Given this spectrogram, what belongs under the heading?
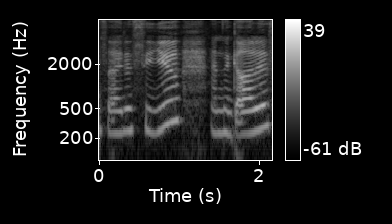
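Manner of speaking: ordinary talk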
